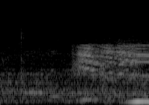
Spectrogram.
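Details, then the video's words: A red deer stag gives a low, drawn-out roar during the rutting season that swells in the second half. "Red deer (Cervus elaphus) rutting"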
